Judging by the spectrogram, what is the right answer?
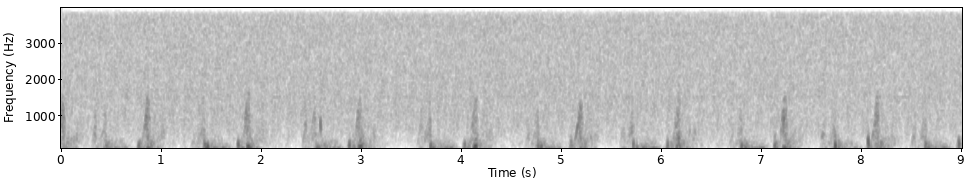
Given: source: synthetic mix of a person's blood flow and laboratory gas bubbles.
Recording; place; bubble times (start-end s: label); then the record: Doppler ultrasound of blood flow; precordium
2.58-2.63 s: bubbles
6.13-6.23 s: bubbles
From the record:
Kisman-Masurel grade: 121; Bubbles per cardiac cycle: 1 to 2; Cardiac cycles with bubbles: 10 to 50%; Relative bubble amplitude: barely perceptible (0.100 to 0.250); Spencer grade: 2 (many but less than half of the cardiac periods contain bubble signals, singularly or in groups); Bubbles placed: only in the low amplitude regions of the cardiac cycle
